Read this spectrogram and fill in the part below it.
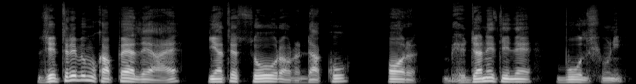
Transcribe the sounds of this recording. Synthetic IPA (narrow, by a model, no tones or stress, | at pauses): d͡zeːt̪ɾebʱimʊ̃kʰapɛːlɛaːɛ | kɪ̃jãt̪ɛt͡soːɾɔːɾɖaːkːu | ɔːɾ | bʱeːɖãnɛ̃t̪ɪnɛ̃ | boːlʃʊɽ̃ḭ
